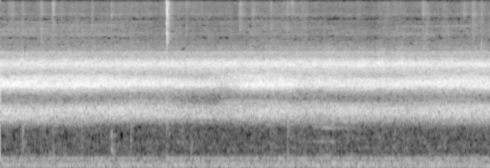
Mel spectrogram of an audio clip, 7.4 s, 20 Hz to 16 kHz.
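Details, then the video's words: A massed frog chorus in rain, thousands of callers merging into a continuous shimmering trill at several pitches, with a steady low patter of rain beneath and a single sharp click partway through. "Frogs in Rain 2 Hours of Frogs, Thousands of Frogs Singing"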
